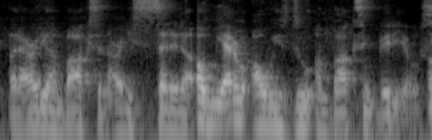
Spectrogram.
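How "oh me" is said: ordinary talk, nothing marked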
